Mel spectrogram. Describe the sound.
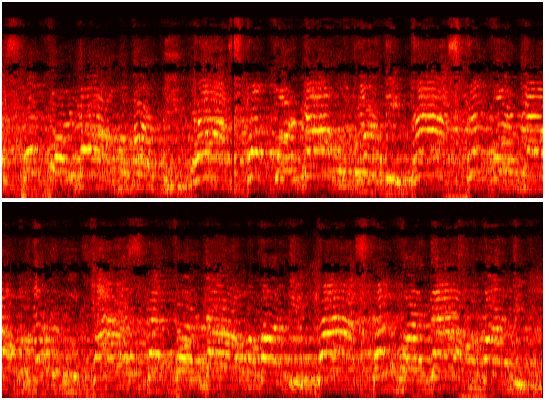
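Protesters who have stormed an office scream and chant at the top of their lungs, a dense wall of overlapping raised voices that never lets up, with shouted bursts rising above the steady roar of the crowd.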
